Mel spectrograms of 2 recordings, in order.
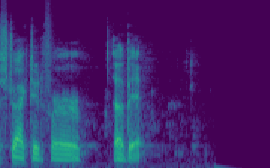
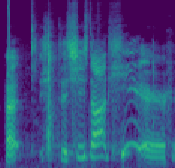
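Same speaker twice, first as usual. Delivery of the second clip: high, slow, hesitant excuse; cowed guard; 13 semitones higher, slower than usual. Acted. Guard excusing himself to the arbitrator, timid high voice.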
